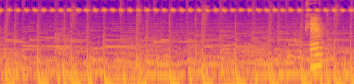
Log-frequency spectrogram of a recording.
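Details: Unseen cricket chirping indoors in a room used for recording a lesson, never located at the time. A rapid, regular train of high, thin pulses runs throughout, with a man's voice talking over it and a brief louder vocal sound near the end.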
